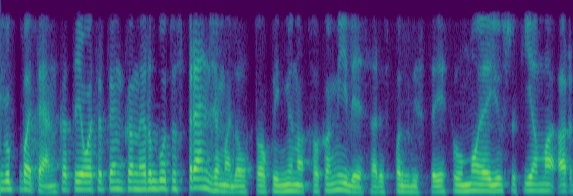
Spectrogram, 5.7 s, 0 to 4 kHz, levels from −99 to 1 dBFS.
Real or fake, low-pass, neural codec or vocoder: fake; 3.6 kHz; codec, 16 kHz, 4 kbps, X-Codec, HuBERT features, trained on LibriSpeech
